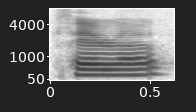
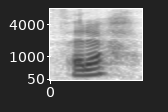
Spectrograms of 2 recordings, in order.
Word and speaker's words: Farah: A lot of people pronounce it wrong, like Farah or Farah here in Germany, but it's Farah.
